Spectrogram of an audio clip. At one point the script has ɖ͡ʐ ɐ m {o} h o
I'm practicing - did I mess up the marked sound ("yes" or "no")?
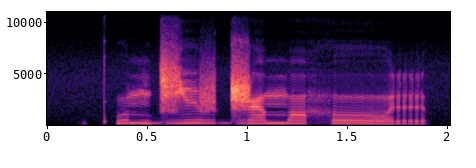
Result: yes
